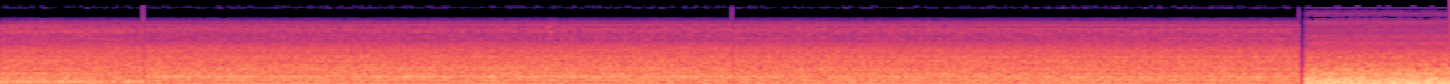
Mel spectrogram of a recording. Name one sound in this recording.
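A steady aircraft cabin hum drones.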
